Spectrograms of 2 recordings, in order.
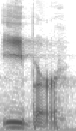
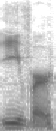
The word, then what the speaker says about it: Eber: It means descendant of Eber, or Ever, depends on how you say it.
